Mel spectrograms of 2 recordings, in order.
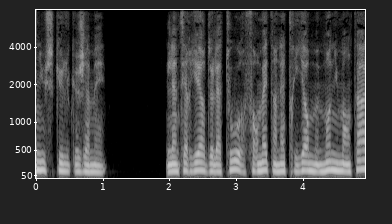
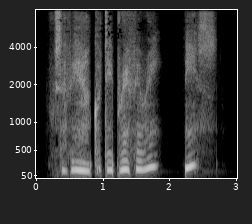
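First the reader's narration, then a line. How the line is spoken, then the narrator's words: Very quiet murmur. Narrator (French): murmura Ambroise aussi bas que possible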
